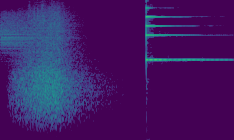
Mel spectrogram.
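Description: A soft whoosh that swells and fades, then, about one and a half seconds in, a single bright, high bell-like ding that rings out and decays.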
